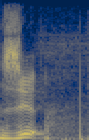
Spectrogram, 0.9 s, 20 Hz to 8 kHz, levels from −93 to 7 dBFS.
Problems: constant background noise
